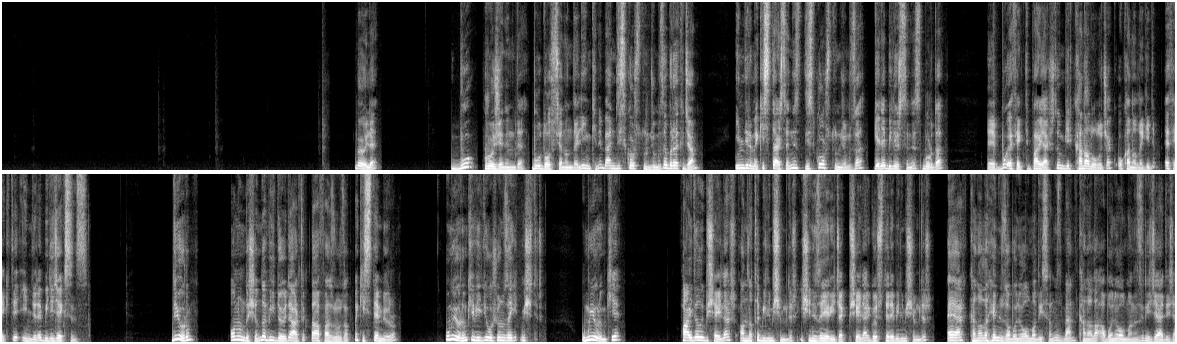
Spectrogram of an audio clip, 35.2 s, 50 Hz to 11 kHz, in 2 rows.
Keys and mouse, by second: 0.5 space, 2.3 space, 3.2 space, 4.7 space.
